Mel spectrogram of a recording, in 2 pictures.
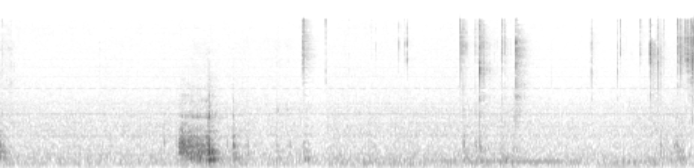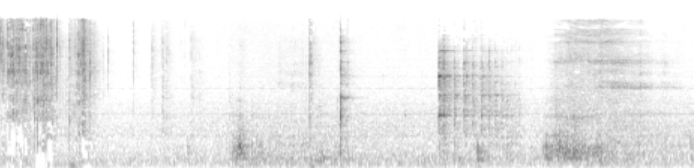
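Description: Screw cap being twisted off a glass bottle of roasted snack mix, with small clicks and knocks of the glass on a wooden table. There are short noisy scrapes of the lid coming free, the loudest about halfway through and two more near the end.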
